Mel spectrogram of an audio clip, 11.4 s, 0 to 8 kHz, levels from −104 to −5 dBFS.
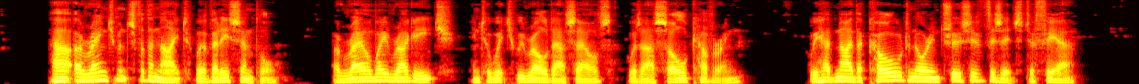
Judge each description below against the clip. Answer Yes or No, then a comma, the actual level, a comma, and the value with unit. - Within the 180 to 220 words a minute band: No, average, 160 wpm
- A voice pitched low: Yes, low, 115 Hz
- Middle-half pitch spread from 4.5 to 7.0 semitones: No, average, 3.8 semitones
